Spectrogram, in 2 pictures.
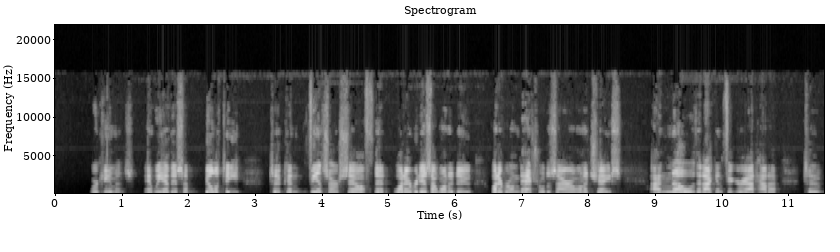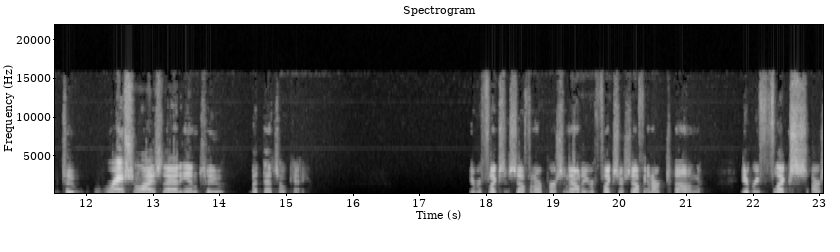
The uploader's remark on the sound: Recorded live at Freedom Fellowship Church in Tontitown, Arkansas on Sunday, October 25, 2020.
